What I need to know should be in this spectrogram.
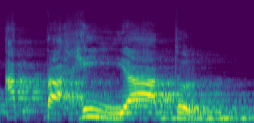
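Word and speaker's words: التحيات: At-tahiyyatul. Itu tasdid-tasdidnya harus benar. Kalau seandainya kita baca at-tahiyyatul, at-tahiyyatul, ya itu at-tahiyyatul salah. At-tahiyyatul mubarakatus sholawatut. Itu tuh mesti tasdidnya harus benar.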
